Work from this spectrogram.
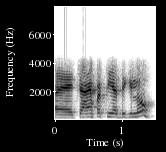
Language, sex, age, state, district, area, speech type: Sindhi, female, 45-60, Maharashtra, Thane, urban, conversation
